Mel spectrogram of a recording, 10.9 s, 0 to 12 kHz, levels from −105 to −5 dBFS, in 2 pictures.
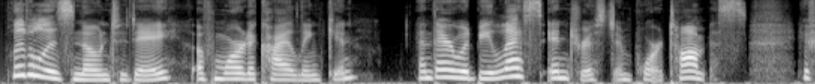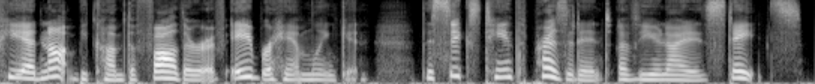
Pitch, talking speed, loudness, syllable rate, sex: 235 Hz, 180 wpm, -20 LUFS, 5.7 syllables/s, female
